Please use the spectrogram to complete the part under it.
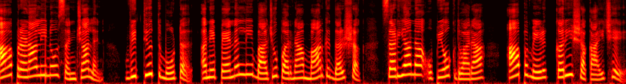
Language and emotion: Gujarati, neutral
